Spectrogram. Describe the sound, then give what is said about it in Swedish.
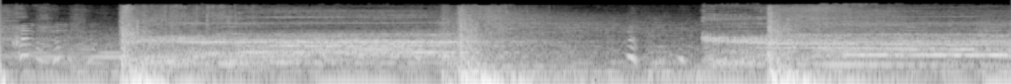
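Three heavy crowbar blows strike a laundry room door at a steady, slow pace, each a loud thud with a short ring, leaving marks on the inside of the door, over a low sustained background drone. “Hon hör hur smällarna fortsätter i jämn takt och ser hur insidan av dörren börjar få märken från de kraftiga slagen.”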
